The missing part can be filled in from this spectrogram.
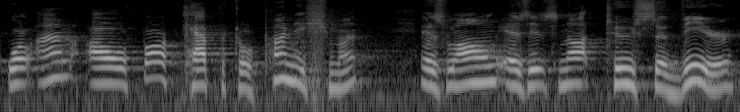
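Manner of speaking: slow, lightly put-on New York accent; a hint of Edith Bunker's New York drawl, slowed; imitating Edith Bunker's New York accent. Preacher quoting Edith Bunker to the congregation, light New York accent. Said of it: "how she talked with that New York accent".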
